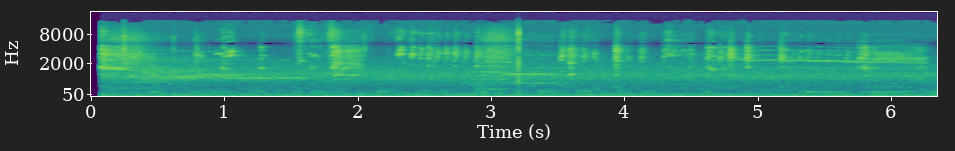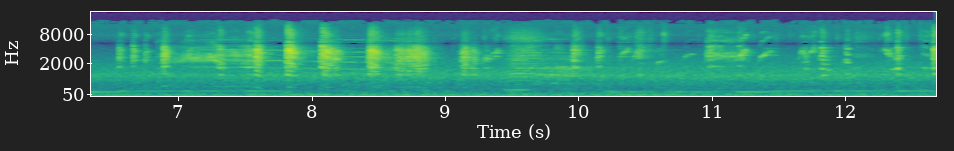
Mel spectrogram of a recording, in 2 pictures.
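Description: Guineafowl keets give a busy stream of short, harsh chirps and squeaky peeps.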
